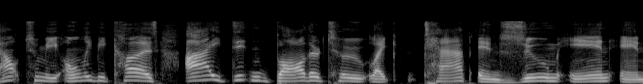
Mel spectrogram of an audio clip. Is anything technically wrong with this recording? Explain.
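No, nothing is technically wrong with this speech clip: it carries the ordinary character of a call path, with its content stopping at about 8 kHz in a way that fits a wideband codec such as G.722 at 64 kbps.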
